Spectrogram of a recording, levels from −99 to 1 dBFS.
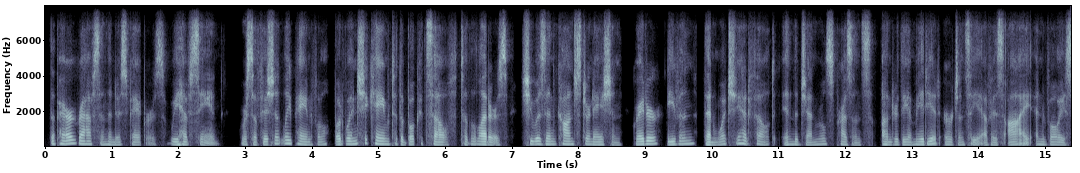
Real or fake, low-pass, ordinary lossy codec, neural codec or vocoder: fake; 7.2 kHz; Opus, 24 kbps; codec, 16 kHz, 0.8 kbps, ZipCodec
